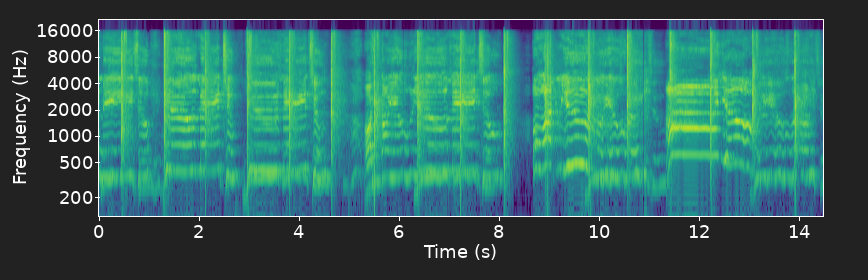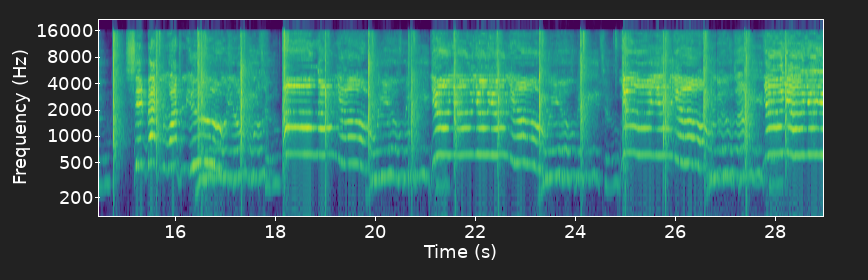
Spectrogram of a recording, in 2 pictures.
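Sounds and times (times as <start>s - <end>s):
women singing gospel unaccompanied: 0.0s - 28.9s
hand claps: 3.0s - 6.6s, 8.1s - 9.1s, 9.8s - 10.0s, 13.9s - 14.2s, 14.8s - 15.8s, 16.4s - 16.7s, 17.3s - 19.2s, 19.8s - 21.8s, 23.3s - 23.5s, 24.1s - 28.9s.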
